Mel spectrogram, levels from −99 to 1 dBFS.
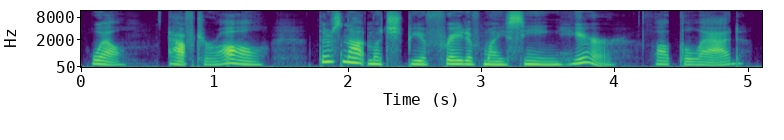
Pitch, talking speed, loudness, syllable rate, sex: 205 Hz, 190 wpm, -21 LUFS, 4.9 syllables/s, female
